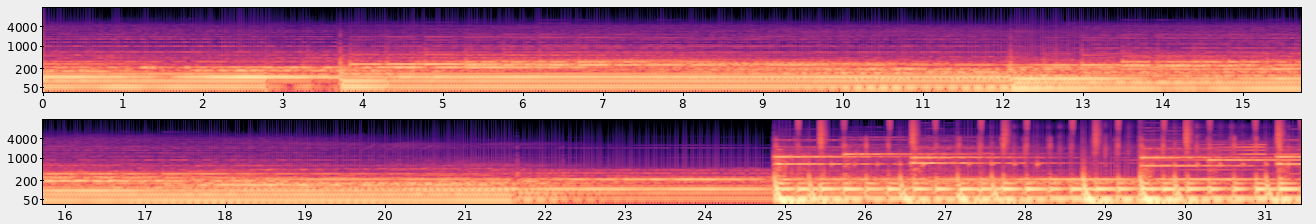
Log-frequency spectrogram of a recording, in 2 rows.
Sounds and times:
Soundtrack music: 24.9 - 31.4.

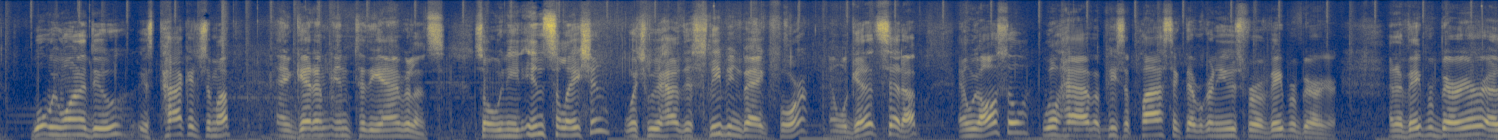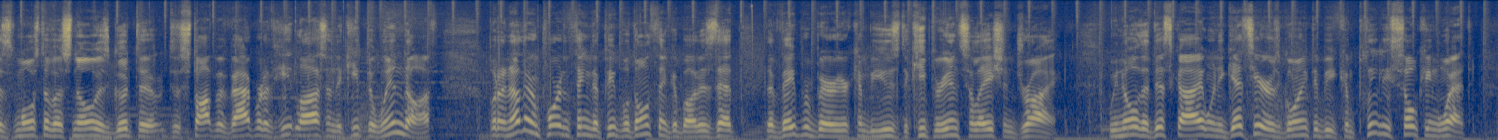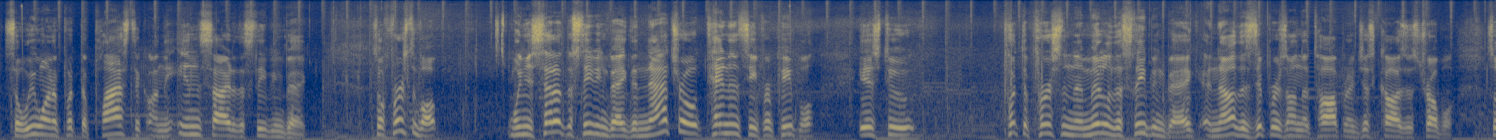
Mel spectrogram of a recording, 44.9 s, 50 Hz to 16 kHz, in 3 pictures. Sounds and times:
Music: 0.0 - 44.9
Speech: 0.3 - 19.3, 19.9 - 33.0, 33.7 - 34.4, 35.0 - 39.1, 40.0 - 44.9.

